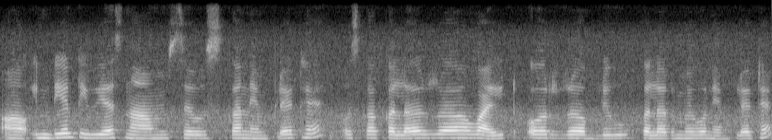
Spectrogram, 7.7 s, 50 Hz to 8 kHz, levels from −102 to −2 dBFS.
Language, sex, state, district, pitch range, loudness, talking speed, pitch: Hindi, female, Maharashtra, Chandrapur, 180-200 Hz, -19 LUFS, 170 wpm, 190 Hz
